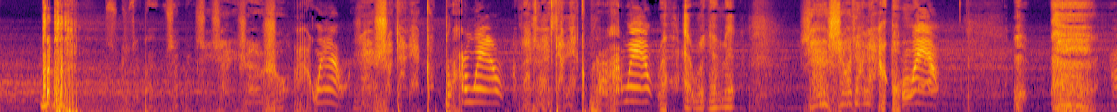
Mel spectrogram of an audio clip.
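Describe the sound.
A throat clears in one short, harsh burst near the start, followed by a run of voiced groans and speech sounds with pauses between them.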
